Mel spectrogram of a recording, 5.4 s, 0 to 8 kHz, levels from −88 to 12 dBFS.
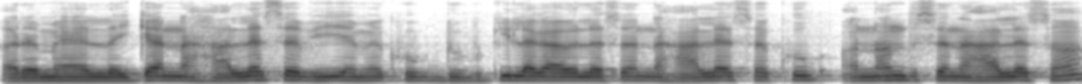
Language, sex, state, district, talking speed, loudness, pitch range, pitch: Bhojpuri, male, Bihar, Muzaffarpur, 175 wpm, -15 LUFS, 130-145 Hz, 140 Hz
